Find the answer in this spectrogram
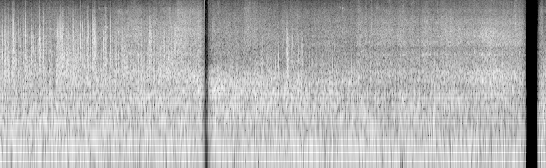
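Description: Wind buffeting the microphone over the steady running rumble of a passenger train at speed, heard from its open coach doorway. It drops out suddenly twice, briefly about four seconds in and again near the end.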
